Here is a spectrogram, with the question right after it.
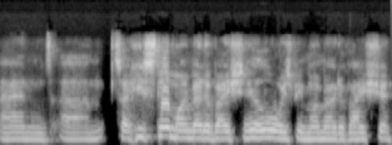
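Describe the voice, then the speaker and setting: This man has a British accent, a fairly high pitch and a dark, mellow tone, and his intonation stays fairly even. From England. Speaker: assistive technology sales manager. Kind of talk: webinar presentation. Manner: halting.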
